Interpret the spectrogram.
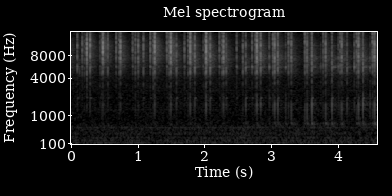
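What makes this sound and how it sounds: Long red nails tap and scratch a tall, clear, empty ribbed glass tumbler with a grid pattern, held sideways. Quick, bright, clicky taps come in an uneven rhythm over a soft, high scratching hiss. Each tap dies away almost at once.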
